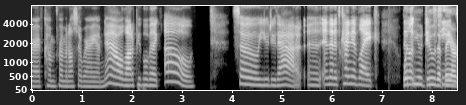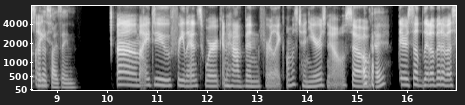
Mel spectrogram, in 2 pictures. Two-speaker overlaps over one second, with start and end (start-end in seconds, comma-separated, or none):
7.4-8.8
